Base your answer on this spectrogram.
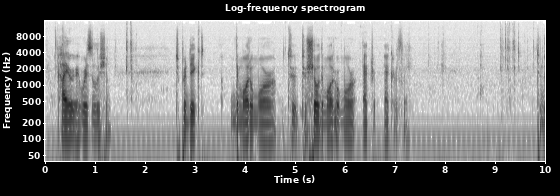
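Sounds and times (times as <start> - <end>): faint low hum: 0.0 - 10.0
computer keyboard keystrokes: 9.1 - 9.9.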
